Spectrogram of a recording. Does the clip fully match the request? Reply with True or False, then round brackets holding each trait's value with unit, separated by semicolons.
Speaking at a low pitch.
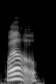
False (210 Hz)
